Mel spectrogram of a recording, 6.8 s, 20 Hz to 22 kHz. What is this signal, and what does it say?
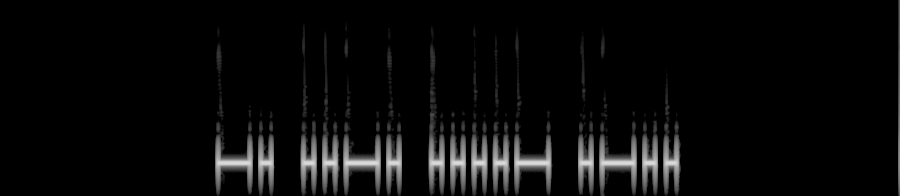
Morse code, heard as a keyed tone, about 15 wpm, 700 Hz. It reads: NF4L
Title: USA Call Signs - 4 Characters - Repeated 3x - 15wpm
